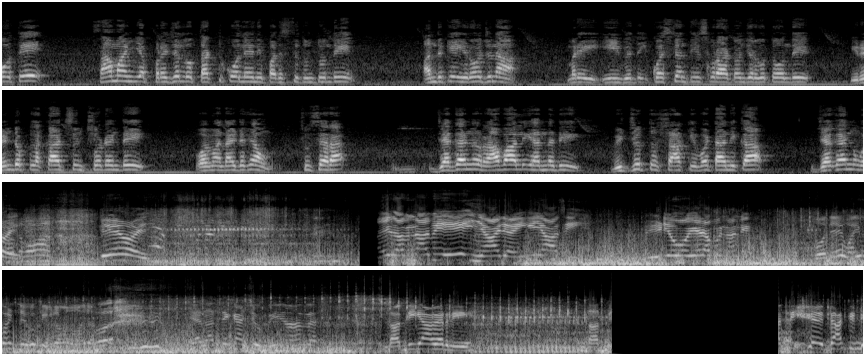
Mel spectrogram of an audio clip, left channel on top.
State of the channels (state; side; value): different; both; correlation 0.00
